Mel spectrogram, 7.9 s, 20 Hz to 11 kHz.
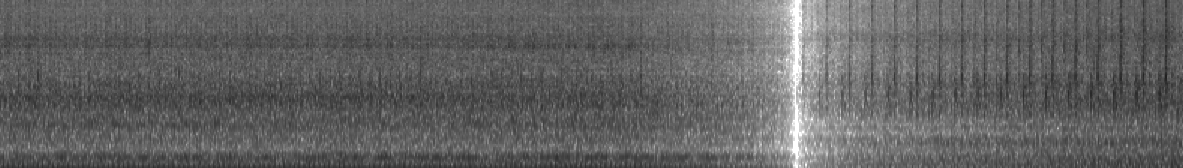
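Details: Mercedes A-Class W168, 1.6 L petrol, automatic, 18 years old, about 150,000 km: steady engine hum, then sharp regular clacking about three per second, louder than normal valve chatter; cause unknown.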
